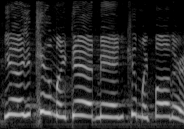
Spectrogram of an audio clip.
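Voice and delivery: high, loud, whiny mock crying; whiny crybaby Luke. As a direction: wail it like an overdramatic crybaby. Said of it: "whiny kind of crybaby Luke".

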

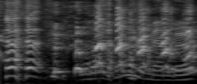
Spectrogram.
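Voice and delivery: loud, high mock dragon voice; the owl mimicking the dragon, high and loud. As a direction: puff up and ape the dragon. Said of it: "change my voice so it sounds exactly like the dragon".

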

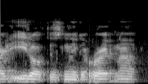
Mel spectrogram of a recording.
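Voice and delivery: ordinary talk

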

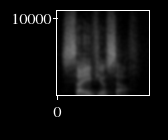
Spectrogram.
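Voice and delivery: a touch of mockery; lightly taunting, rising on the king; mocking soldiers read. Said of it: "The soldiers mocked him".

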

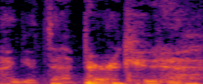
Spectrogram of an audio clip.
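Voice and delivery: lightly voiced low, gruff biker; a hint of a tough biker ordering discreetly; manly biker. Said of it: "this big, manly biker would come in".

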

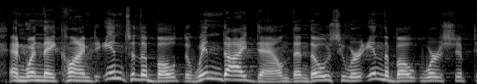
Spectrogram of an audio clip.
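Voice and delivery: fired-up sermon delivery; preaching at full force. Acted. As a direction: preach it out to the room. Preaching scripture story.

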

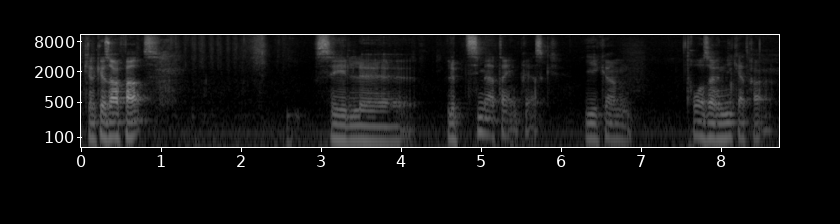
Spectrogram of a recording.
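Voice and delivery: soft, hushed scene setting; game master narration. Acted.

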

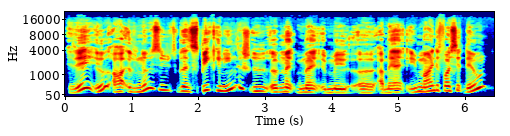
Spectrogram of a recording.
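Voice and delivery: the Finnish dude asking to sit down, in a halting mock Finnish accent. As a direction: stammer like a Finn hunting for English words. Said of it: "a Finnish dude, uh, rolled up to us".

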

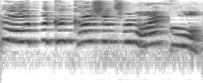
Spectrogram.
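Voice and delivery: high, whiny mock excuse. Host mimicking someone blaming concussions, high mock excuse. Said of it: "and then just be like".

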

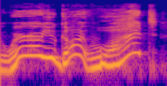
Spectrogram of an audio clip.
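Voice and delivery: high, loud alarmed questioning; acted-out commotion. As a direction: call after someone leaving in bewilderment. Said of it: "I hear this commotion".

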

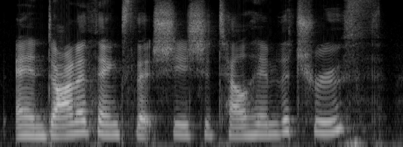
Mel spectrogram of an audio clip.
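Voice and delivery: ordinary talk

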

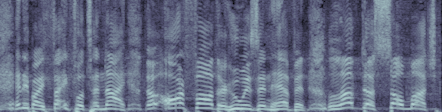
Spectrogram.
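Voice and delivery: loud, rising preacher's cadence; full-force preaching. Acted. Pastor preaching to the church, loud and building. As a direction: preach it out to the congregation.

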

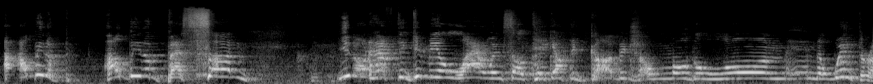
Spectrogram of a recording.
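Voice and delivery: put-on high-pitched, eager child begging to be picked; high, insistent begging; pleading orphan screaming. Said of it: "each kid is screaming".

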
